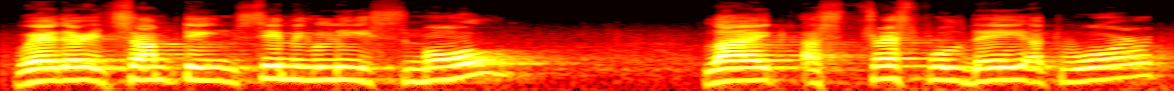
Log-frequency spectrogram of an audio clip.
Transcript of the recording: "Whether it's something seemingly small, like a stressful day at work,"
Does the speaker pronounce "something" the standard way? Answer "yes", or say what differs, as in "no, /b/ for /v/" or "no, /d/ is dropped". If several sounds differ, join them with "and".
no, /t/ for /θ/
